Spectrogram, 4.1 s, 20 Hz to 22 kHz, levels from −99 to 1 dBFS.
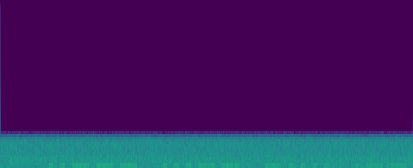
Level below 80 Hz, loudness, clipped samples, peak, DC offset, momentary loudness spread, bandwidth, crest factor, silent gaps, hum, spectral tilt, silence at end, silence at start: -58 dBFS; -39 LUFS; under 0.1%; -26 dBFS; under 0.1%; 1 LU; 4.8 kHz; 14 dB; none; none; -1 dB/octave; 0 s; 0 s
